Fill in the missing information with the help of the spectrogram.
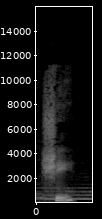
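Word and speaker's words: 四: In Japanese culture, the number 4, or shi, is considered unlucky due to its pronunciation, which is similar to the word for death, shi.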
